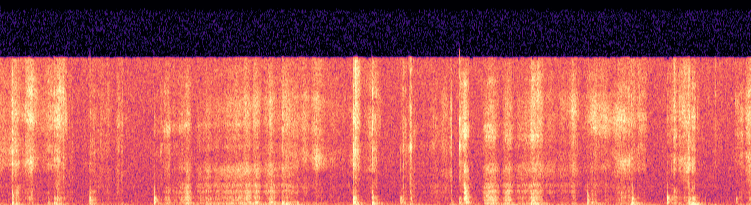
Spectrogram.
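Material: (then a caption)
Plaster. A metal pick digs and scrapes into the cavity of a solid plaster fossil dig block held in the hand, making dry scratching and gritty crunching as the plaster crumbles. Repeated sharp clicks and scrapes come through over a low rumble, mostly low and mid in tone.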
